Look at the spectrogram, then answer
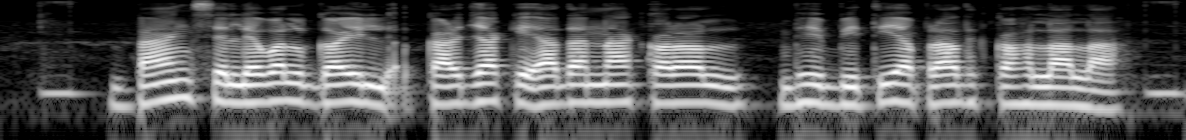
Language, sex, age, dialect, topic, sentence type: Bhojpuri, male, 18-24, Southern / Standard, banking, statement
